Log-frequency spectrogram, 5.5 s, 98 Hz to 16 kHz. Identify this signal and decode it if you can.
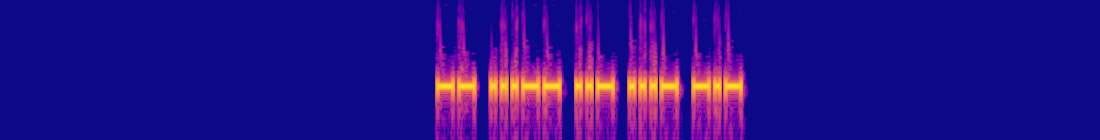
Morse code, heard as a keyed tone, about 46 wpm, 700 Hz. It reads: M3UVK
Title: DXCC-100 Call Signs - 5 Characters - 45wpm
